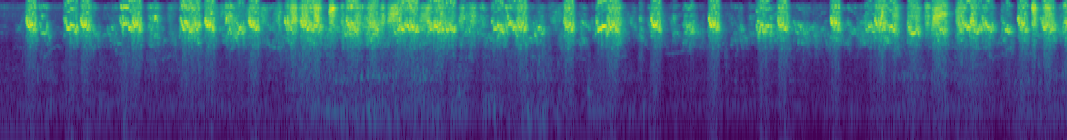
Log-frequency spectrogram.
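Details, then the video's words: Crowded aviary of budgerigars, unusually loud one morning after the breeding season: rapid overlapping chirps and harsh squawks in bursts, with brief lulls between. "My Budgies Today - NOISY birds this morning!"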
